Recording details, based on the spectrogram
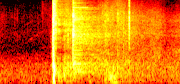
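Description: A suppressed De Lisle carbine fires a single quiet shot, a soft crack followed moments later by a sharp metallic ping from a steel silhouette target downrange, with a faint tail afterward.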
